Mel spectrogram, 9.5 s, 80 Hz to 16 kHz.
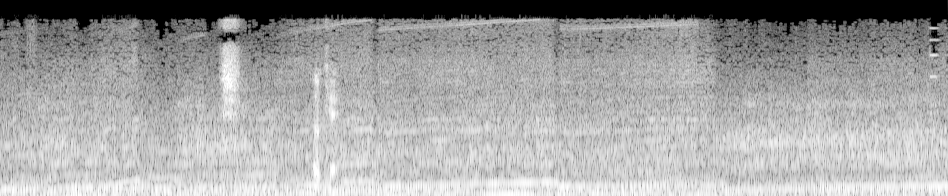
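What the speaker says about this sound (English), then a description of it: "Jeff Fryer already on the move with his nimble Lamborghini." A Lamborghini race car engine roars steadily in Gran Turismo 7, a loud sustained drone with shifting pitch as it revs and pulls away, while someone talks over it briefly.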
